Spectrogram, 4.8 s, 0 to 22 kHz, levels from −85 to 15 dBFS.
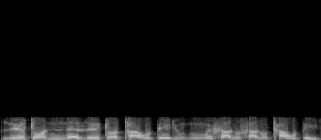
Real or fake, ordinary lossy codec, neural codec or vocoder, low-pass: real; none; none; 3.6 kHz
